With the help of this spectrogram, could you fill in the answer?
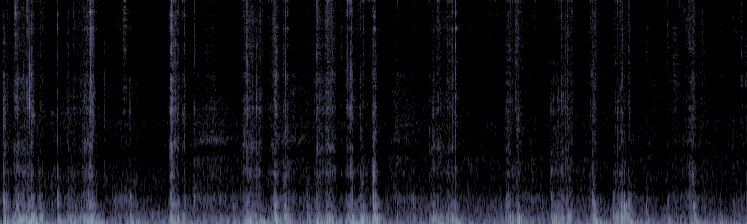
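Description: A light-colored knife, possibly plastic, slices repeatedly through a large solid block of damp packed sand, held by one hand, on a metal tray with loose crumbled sand around it. Soft gritty scrapes and crunches repeat steadily over a low, dull rumble, with brief bright gritty bursts on some strokes.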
